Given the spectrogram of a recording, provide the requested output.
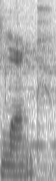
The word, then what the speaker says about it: Lunk: It is lunk, like L-U-N-K.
